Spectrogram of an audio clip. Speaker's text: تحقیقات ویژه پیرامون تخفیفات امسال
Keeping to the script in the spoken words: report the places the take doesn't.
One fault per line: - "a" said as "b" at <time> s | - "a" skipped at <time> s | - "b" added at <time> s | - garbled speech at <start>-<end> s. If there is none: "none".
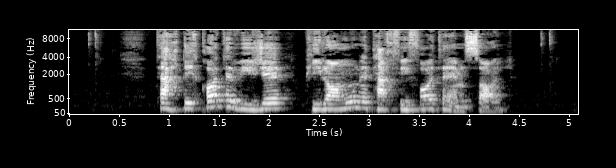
none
